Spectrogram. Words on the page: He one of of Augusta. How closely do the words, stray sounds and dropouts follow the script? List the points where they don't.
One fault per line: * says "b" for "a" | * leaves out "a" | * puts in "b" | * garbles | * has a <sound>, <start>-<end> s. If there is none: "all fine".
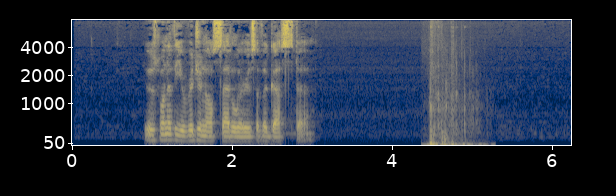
* puts in "was"
* puts in "the original settlers"
* has a thud, 4.4-5.3 s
